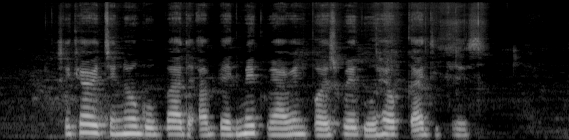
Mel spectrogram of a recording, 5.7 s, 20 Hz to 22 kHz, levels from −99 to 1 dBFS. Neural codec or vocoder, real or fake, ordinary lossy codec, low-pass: none; real; none; none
